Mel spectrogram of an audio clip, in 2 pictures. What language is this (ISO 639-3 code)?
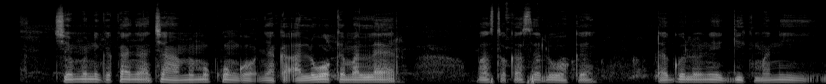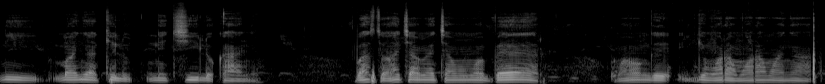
luo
